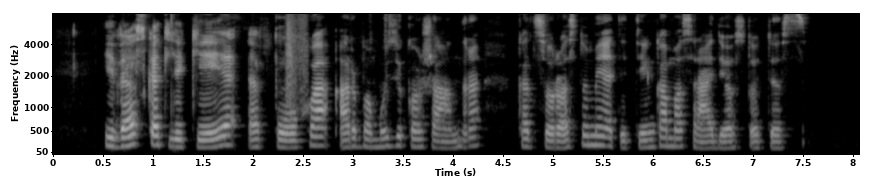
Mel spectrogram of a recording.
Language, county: Lithuanian, Šiauliai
